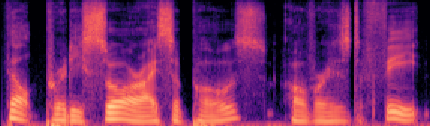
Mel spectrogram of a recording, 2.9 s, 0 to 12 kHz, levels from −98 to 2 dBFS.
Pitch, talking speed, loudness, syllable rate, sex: 105 Hz, 165 wpm, -20 LUFS, 4.9 syllables/s, male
